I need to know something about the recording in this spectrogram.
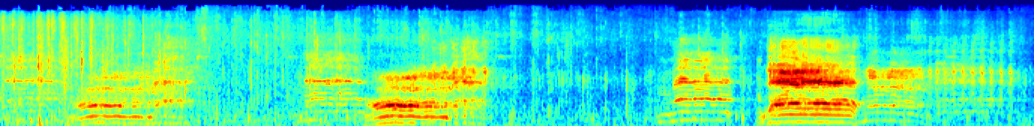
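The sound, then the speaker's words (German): A farm's sheep grazing on the Rummelsberg bleat several times, wavering, quavering calls spaced a few seconds apart, some overlapping near the end, over a steady outdoor background with no talking. “Die Schafe des Hofs weiden tagsüber auf dem großen oder kleinen Rummelsberg.”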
